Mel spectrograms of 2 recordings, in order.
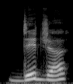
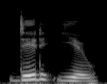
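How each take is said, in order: First: The words are shortened into one blended word. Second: Both words are said clearly and separately.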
